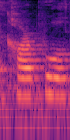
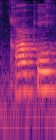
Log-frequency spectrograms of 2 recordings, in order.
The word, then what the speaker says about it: carpal: So when people say carpal tunnel, a lot of people pronounce it as carpool tunnel. But basically, carpal tunnel is part of your body.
